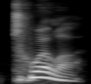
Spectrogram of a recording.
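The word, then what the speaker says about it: Tooele: got subbed out oh jake says it's pronounced twilla so how in the world you get twilla from t-o-o-e-l-e i have no idea but twila utah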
